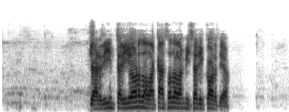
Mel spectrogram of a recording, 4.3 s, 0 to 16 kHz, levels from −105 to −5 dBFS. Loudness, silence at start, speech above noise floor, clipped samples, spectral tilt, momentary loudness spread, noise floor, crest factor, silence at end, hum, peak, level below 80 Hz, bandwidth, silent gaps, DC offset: -15 LUFS; 1.35 s; 58 dB; under 0.1%; -5.5 dB/octave; 7 LU; -74 dBFS; 16 dB; 0.95 s; none; -2 dBFS; -64 dBFS; 7.6 kHz; none; under 0.1%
